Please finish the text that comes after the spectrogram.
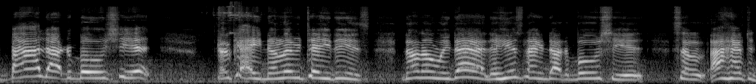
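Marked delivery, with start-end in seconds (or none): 0.1-1.5 sassy goodbye. Retold or imitated. Her retort to the doctor.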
